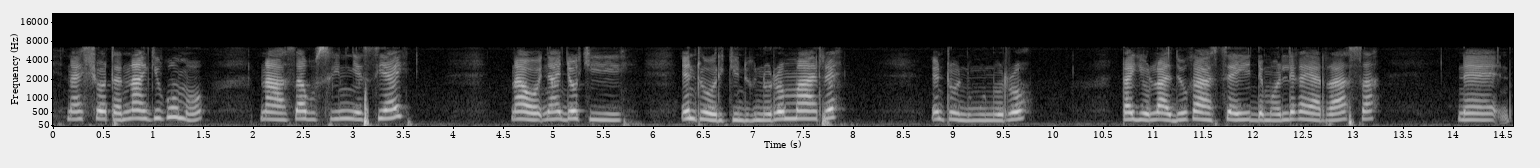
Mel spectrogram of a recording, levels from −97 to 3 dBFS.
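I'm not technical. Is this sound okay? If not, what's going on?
No. From start to finish the speech sounds dull and muffled, as if heard through a wall, with a gurgling, grainy roughness clinging to it. Nothing is heard above about 6.5 kHz, so the crisp upper detail is missing. The likely cause is MP2 compression squeezed too hard. This older format splits sound into many narrow slices and shares out a small data budget, so upper slices get switched off entirely and the rest are stored roughly.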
